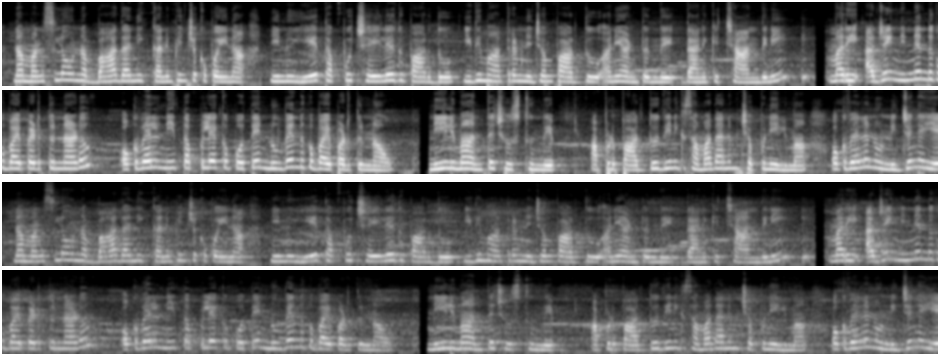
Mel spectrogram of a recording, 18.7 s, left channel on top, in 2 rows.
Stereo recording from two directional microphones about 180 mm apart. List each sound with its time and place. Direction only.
0.1 s a woman's voice: 35° left (ahead or behind)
